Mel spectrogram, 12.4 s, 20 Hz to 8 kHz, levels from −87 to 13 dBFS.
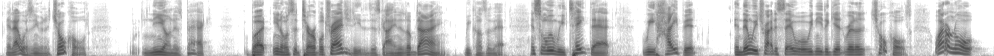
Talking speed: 255 wpm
